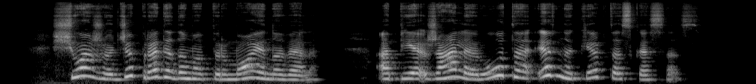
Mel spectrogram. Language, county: Lithuanian, Utena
